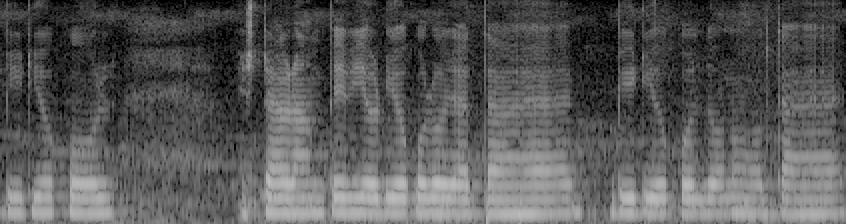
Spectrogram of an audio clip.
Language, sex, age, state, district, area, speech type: Hindi, female, 18-30, Bihar, Madhepura, rural, spontaneous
